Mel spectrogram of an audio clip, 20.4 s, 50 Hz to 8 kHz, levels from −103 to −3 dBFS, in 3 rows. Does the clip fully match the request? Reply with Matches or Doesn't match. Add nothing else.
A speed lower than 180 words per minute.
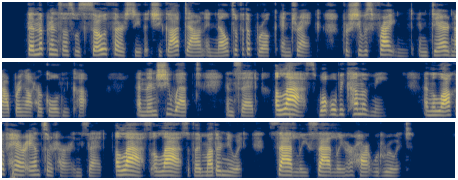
Doesn't match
